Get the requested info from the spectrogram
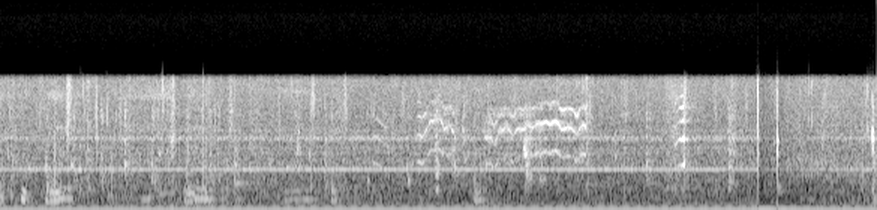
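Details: Five-day-old Staffordshire Bull Terrier puppies. Midway through, thin, wavering squeals rise and fall in two short bursts, with soft shuffling and faint clicks around them in a quiet room.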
